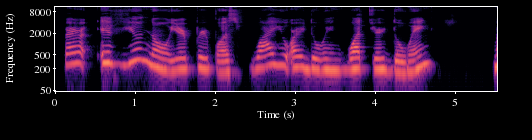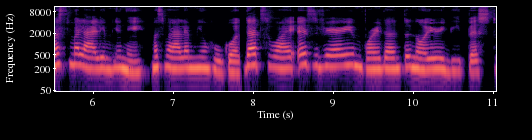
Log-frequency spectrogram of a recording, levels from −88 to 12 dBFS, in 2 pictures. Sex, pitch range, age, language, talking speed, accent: female, 195-245 Hz, 20-39, English, 165 wpm, Filipino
